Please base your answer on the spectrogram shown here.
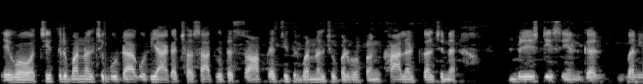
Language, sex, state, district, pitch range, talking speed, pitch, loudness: Maithili, male, Bihar, Saharsa, 115-120 Hz, 250 wpm, 120 Hz, -18 LUFS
